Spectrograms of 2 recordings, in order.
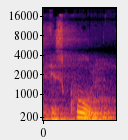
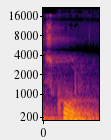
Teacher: you can see a vowel sound is added in the front of uh the releasing consonants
